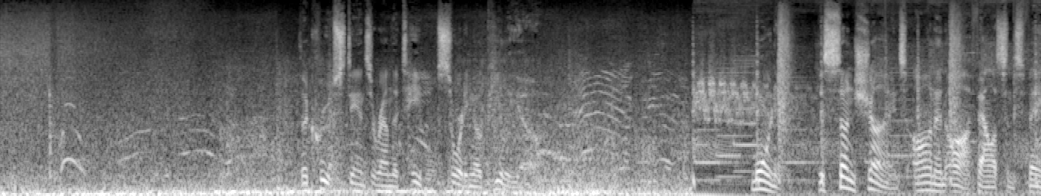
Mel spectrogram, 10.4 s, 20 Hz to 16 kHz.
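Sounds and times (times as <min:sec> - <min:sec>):
big waves slamming into a boat at night: 0:00.0 - 0:10.4
speech: 0:03.0 - 0:06.0, 0:07.5 - 0:10.4.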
